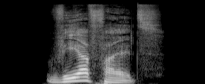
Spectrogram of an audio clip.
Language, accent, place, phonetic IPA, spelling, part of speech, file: German, Germany, Berlin, [ˈveːɐ̯fals], Werfalls, noun, De-Werfalls.ogg
- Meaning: genitive singular of Werfall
